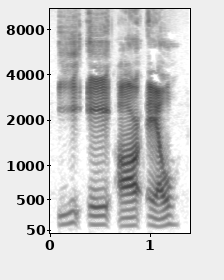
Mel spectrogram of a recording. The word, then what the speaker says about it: Earl: with the Scottish accent, it's really hard to pronounce the name Earl. So if anyone, it's E-A-R-L. So anyone who wonders, what is saying this guy's name is? It's Earl. That's it.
